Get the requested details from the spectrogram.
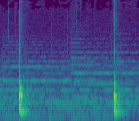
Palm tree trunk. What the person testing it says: When you knock it like this with a stone, it gives you sound. Why it gave you that sound? Because it's hollow inside.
